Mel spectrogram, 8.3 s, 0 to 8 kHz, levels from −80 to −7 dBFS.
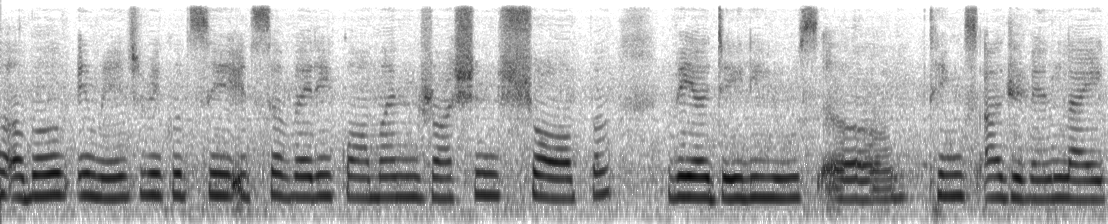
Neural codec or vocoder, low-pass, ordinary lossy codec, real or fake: vocoder, 44.1 kHz, 128 mel bands, Pupu-Vocoder; 7.2 kHz; none; fake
